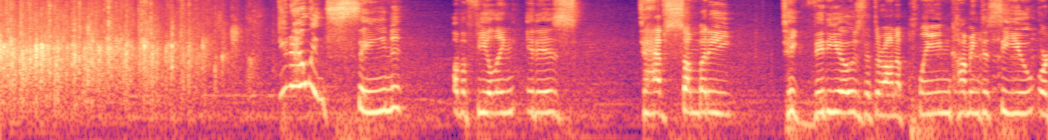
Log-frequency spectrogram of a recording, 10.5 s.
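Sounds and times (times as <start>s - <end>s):
audience clapping: 0.0s - 2.8s
speech: 3.1s - 5.8s, 6.4s - 10.4s.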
